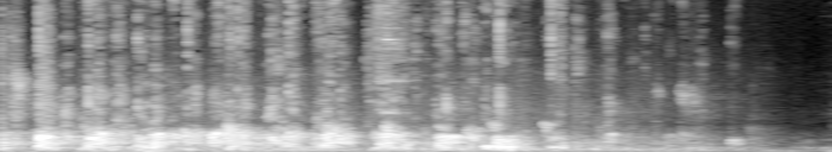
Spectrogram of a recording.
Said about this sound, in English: I should thank the Legion Canners who made it with the lunch. Join me in the applause.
